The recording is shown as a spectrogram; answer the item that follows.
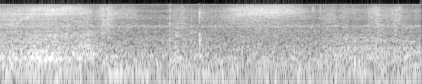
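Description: Faint rustling of a sheet of paper as fingers slide over it and press an origami fold flat, with two soft swishes, one at the start and one just past the middle.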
